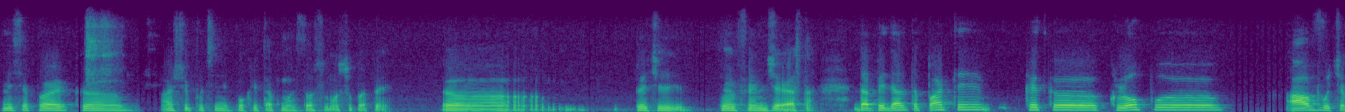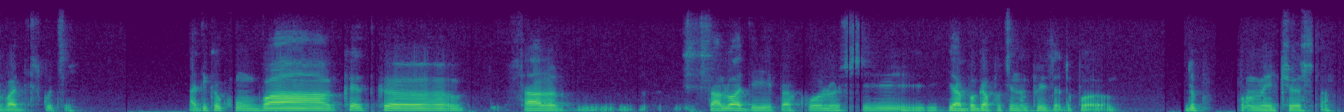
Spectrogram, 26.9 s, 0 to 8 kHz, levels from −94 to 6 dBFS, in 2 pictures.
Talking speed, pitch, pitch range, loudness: 115 wpm, 130 Hz, 120-150 Hz, -21 LUFS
